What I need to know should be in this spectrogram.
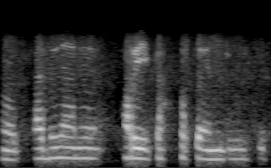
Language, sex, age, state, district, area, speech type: Malayalam, female, 18-30, Kerala, Kasaragod, rural, conversation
